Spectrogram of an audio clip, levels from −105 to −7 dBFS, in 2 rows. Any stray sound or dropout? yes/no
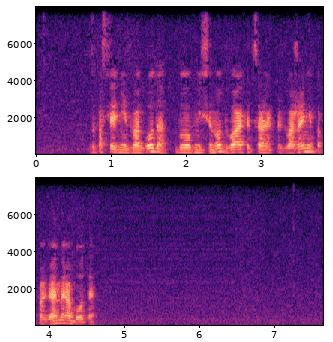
no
